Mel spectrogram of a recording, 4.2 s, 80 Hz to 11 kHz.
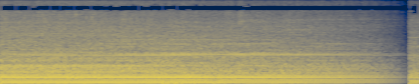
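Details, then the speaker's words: Ryobi 2300W/1800W inverter generator, previously surging at idle, after carburetor cleaning: steady, even engine hum holding one pitch with no hunting or surging, then stops; running smoothly. "the generator is running really smooth that is music to my ears"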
